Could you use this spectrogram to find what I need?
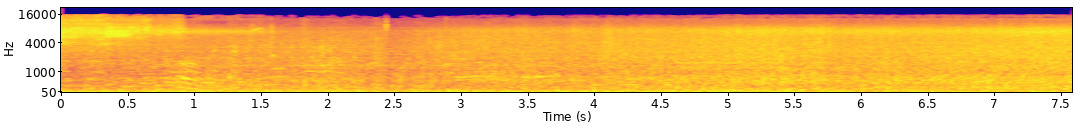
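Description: A car engine rumbles as the car drives slowly through a river.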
